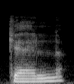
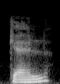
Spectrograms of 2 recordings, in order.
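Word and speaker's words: quel: G here feminine singular will become ke with the s fe feminine plural and the good news is that you will pronounce them the same way. All right so kel kel kel and ke.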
